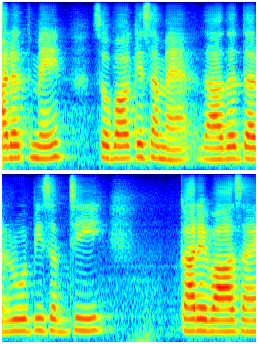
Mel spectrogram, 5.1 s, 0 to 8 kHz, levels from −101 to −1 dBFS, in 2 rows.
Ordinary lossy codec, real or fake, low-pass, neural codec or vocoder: none; fake; none; codec, 16 kHz, 0.2 kbps, FocalCodec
